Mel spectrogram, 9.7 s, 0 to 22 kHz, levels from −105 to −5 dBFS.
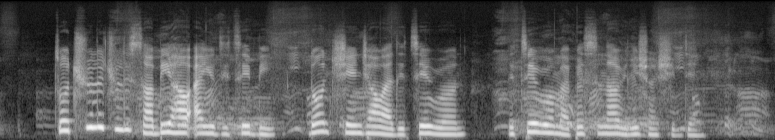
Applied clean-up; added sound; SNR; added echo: none; Crowd / Gasp; 18 dB; none.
